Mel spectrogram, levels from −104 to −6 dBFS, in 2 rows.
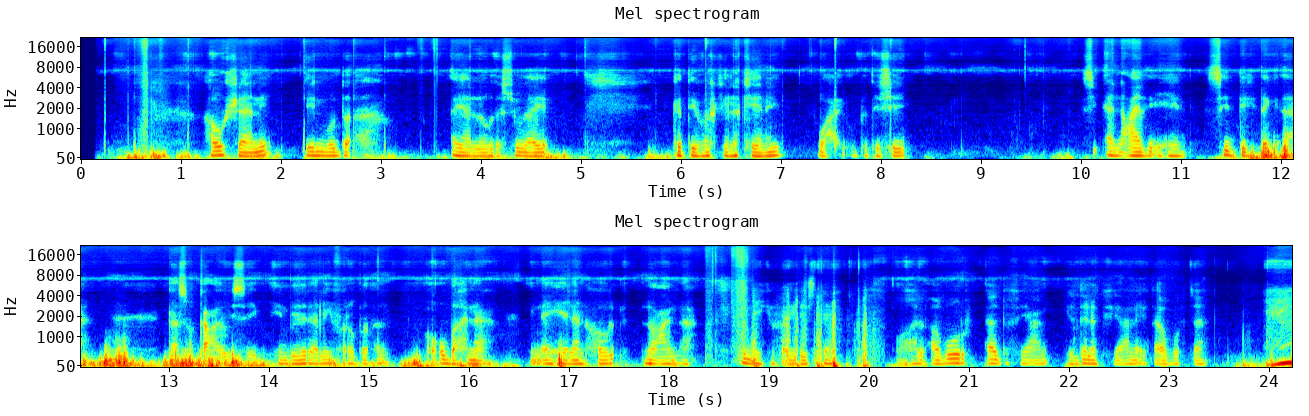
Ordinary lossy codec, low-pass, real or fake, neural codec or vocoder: none; none; fake; codec, 44.1 kHz, 7.8 kbps, DAC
